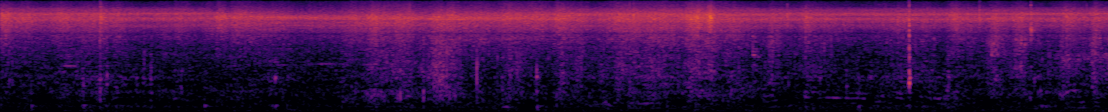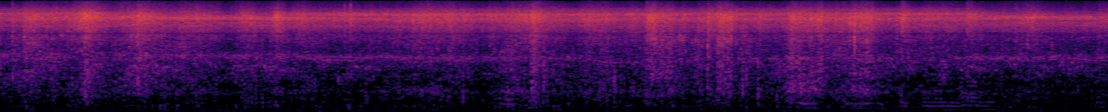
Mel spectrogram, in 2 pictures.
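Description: Outdoor forest ambience: a steady high-pitched drone, with faint scattered rustles and soft sounds from the monkeys.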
